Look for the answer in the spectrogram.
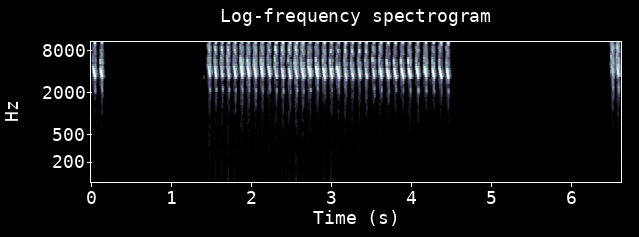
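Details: Cililin song for tutoring cage songbirds: a burst of fast, evenly spaced high chirps lasting about three seconds between silent gaps, with a short fragment at each end.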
